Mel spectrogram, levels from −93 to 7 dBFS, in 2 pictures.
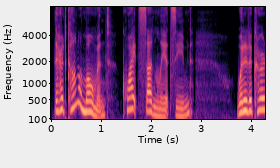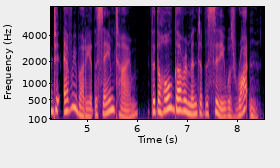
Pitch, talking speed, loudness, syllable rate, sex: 205 Hz, 175 wpm, -18 LUFS, 6.4 syllables/s, female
